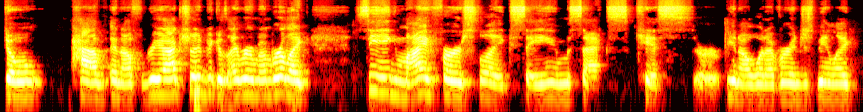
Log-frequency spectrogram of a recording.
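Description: A woman guest co-host talks slowly, weighing her points with careful hedges. Her pitch is mid-range and her pace is relaxed. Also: rough recording. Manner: unhurried, thoughtful, hedging. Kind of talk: casual chat.

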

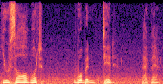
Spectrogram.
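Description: A man's voice: fairly even intonation, takes it slowly, mellow. A male actor playing a bossy, foul-mouthed gang leader who is sarcastic, florid and theatrically wheedling. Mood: coaxing, bossy. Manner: sarcastic, florid, swearing emphatically. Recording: faint background rumble.

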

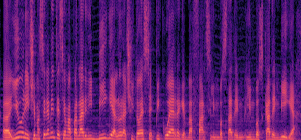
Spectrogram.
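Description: A man's voice: on the high side, quick pace, a bit bright. A man chatting casually on a live stream, reading out viewers' names, laughing often.

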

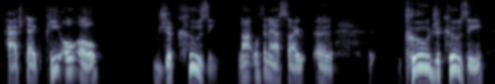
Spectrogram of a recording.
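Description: Husky-voiced male comic from Canada, animated storyteller, dry close sound. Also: mid-range voice, dry recording. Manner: animated, laughs through his own story. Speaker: comedian guest. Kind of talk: casual storytelling.

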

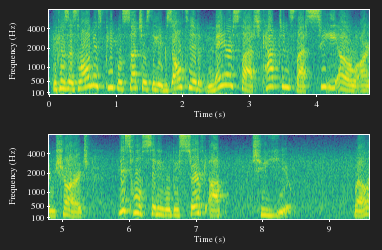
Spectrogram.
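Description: A woman's voice: on the high side, a little hiss or hum, natural voice, rough recording. A woman playing a defiant rebel leader who broadcasts threats in a grand, coolly menacing manner. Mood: scornful. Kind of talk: audio drama acting.

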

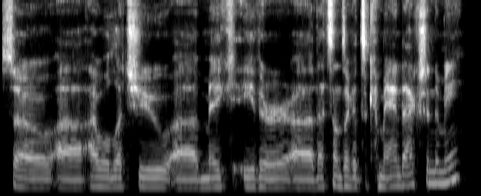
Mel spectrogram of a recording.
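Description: A man acting as game master in a tabletop role-playing session, talking in a relaxed way with many fillers. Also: fairly low pitch, normal speed.

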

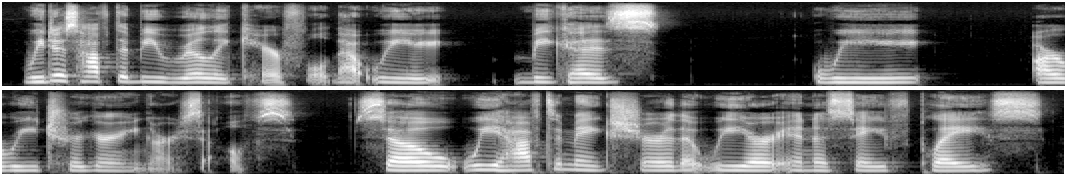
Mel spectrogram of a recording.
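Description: A woman's voice: fairly low pitch, warm tone, dry recording, studio quality. A woman hosting a podcast, talking casually and earnestly about handling heavy feelings, reassuring and rambling with restarts. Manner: loose, rambling phrasing with many restarts. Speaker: podcast host. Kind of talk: casual self-help talk.

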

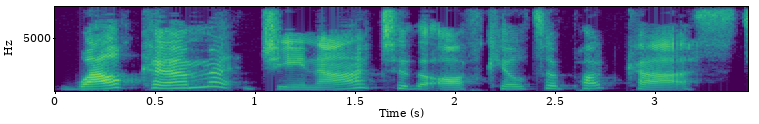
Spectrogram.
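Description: Woman, podcast host, upbeat, laughing, unhurried, dry sound. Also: a little high, expressive, pushed and bright, dry recording. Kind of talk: podcast intro and interview. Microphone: remote call from her apartment.

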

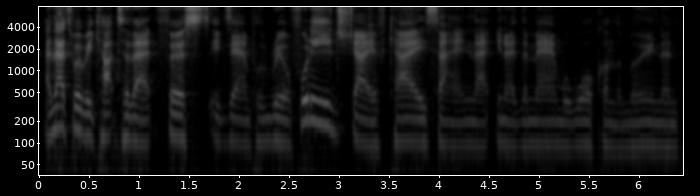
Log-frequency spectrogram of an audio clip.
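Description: A man's voice: on the low side, normal speed, sharp tone. A man with an Australian accent co-hosting a casual film discussion, chatty, laughing often and trailing off mid-sentence. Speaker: podcast co-host.

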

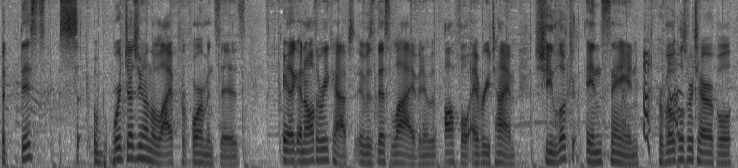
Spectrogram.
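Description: A man's voice: mid-range voice, brisk, faint music behind. A man co-hosting a casual chat, ranting bluntly and profanely with strong opinions. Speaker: podcast co-host.

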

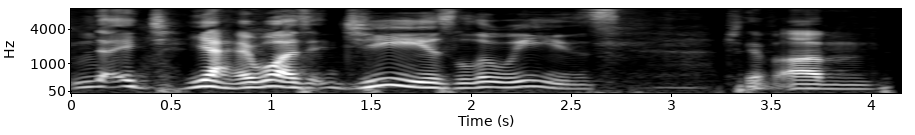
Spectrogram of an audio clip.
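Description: A man co-hosting a podcast in casual pun banter, excitable and laughing, with sudden jumps up in pitch. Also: very slow. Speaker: podcast co-host. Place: dining room.

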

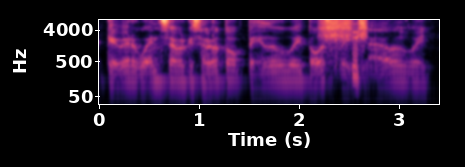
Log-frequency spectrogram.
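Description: Young man, podcast co-host, slangy, animated storytelling. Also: medium pitch, brisk. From Mexico. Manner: slangy, says "güey" constantly, animated storyteller. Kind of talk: casual storytelling chat.

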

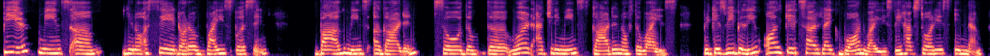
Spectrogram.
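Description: A woman's voice: mid-range voice, unhurried, warm tone, no room sound, poor audio. A woman being interviewed about her children's books, talking casually with lots of fillers and restarts. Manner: chatty, many fillers and restarts. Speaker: children's book publisher and author.

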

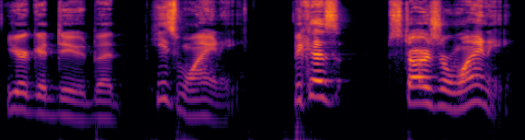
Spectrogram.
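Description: Male podcast co-host, casual sports chat, lively swooping delivery, somewhat high, profane. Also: normal speed. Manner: animated, profane, swings loud and quiet.

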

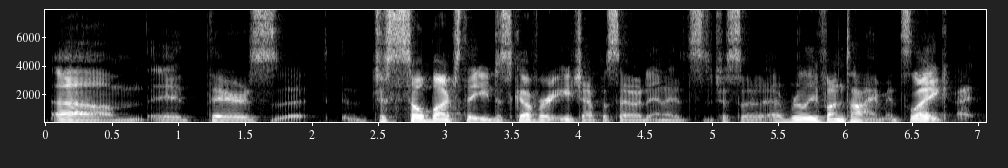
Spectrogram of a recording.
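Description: A man's voice: lowish voice, normal speed, fairly bright tone. Rambling man on a podcast. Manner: rambling, many fillers and restarts. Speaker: podcast co-host. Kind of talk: casual chat.

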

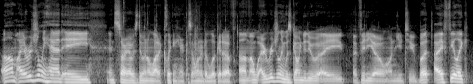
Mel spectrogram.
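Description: A man's voice: lowish voice, a little fast, few pauses. A young man co-hosting a podcast, casually telling stories with frequent laughs. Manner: laughing, animated storytelling. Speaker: podcast co-host. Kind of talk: casual chat.

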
